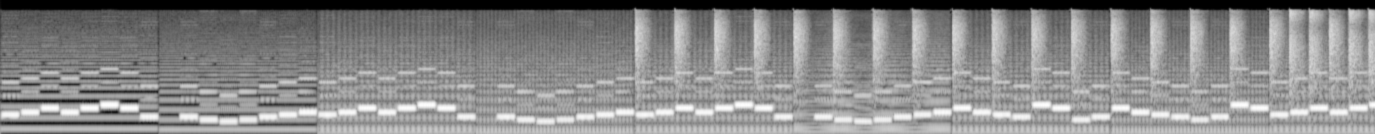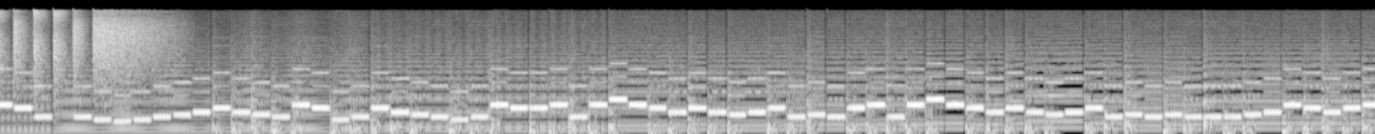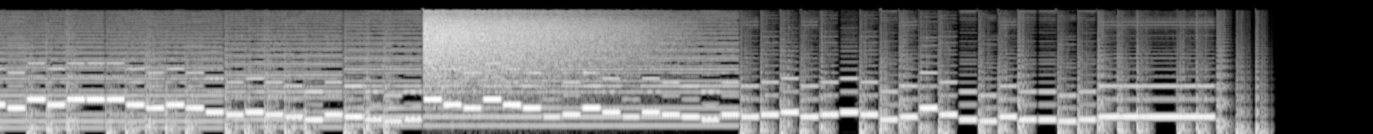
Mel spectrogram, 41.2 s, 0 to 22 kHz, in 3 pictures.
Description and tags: Pixel Song #19
Loop, Music, Pixel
